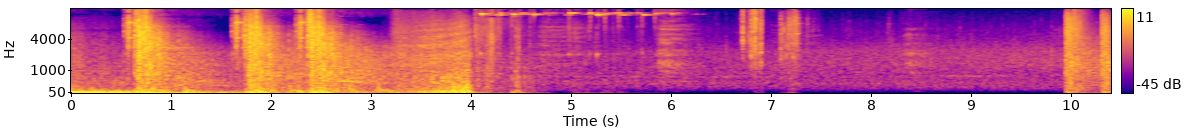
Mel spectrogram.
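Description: Gunfire in the video game Max Payne 3: a rapid burst of heavy, loud shots, then a quieter stretch with scattered small clicks and impacts, and a final loud shot at the end.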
